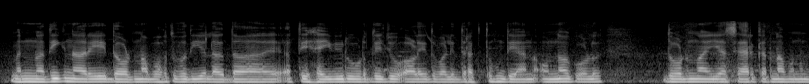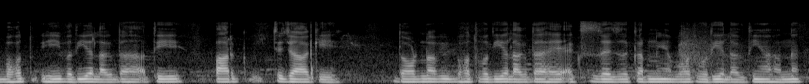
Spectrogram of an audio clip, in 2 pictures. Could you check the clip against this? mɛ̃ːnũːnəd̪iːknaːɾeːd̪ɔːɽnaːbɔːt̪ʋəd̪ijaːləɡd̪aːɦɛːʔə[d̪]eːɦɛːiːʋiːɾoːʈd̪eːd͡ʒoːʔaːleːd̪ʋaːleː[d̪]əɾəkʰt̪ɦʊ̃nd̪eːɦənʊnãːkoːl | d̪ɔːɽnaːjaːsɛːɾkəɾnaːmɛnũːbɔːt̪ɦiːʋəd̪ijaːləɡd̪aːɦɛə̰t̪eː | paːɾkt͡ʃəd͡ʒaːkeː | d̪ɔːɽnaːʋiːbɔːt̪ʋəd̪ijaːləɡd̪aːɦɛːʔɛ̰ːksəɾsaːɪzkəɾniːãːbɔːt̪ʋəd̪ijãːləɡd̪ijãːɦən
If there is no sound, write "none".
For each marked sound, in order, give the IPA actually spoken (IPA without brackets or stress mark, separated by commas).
t̪, d̪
